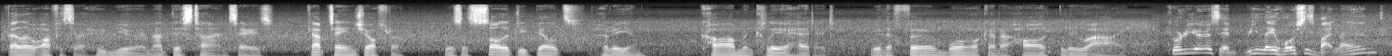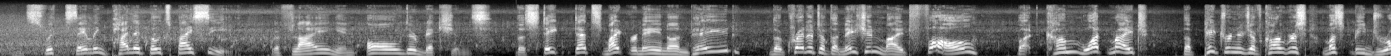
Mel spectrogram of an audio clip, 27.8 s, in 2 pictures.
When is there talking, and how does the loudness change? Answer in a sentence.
The talking can be heard from 0.1 to 27.7 s, at a steady volume.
